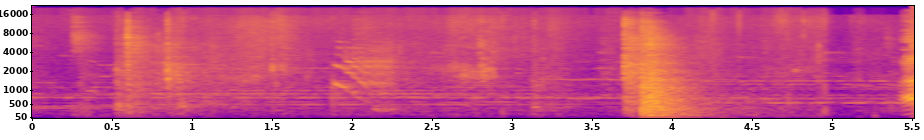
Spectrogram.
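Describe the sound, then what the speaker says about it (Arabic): A door in a home drama scene is opened with a single loud thunk near the end, after quieter background sounds and faint movement, with no talk over it. "ورايحه افتح الباب"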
